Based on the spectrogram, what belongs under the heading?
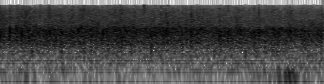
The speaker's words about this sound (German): Ja, das muss man sagen. Einmal Applaus.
